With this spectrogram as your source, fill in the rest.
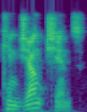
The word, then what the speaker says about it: conjunctions: con all right conjunct we're looking at conjunctions con junk notice both a u sound but the junk is a middle syllable stress word second syllable stress conjuncts K and shuns sounds identical sound that's because it'sah sound can junk you're using the actual full pronunciation you're you're stressing it you're saying it louder you're saying it with a higher pitch and shun shun again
